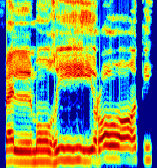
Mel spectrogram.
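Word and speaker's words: المغيرات: মুগি র খারা জবর র তা জের তি ফাল মুগিরতি সদে বা পেশ সুবে হা আলিফ জবর হা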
